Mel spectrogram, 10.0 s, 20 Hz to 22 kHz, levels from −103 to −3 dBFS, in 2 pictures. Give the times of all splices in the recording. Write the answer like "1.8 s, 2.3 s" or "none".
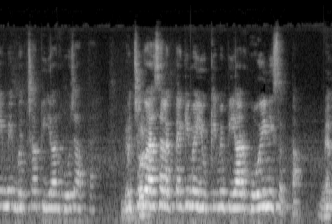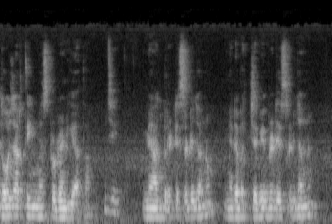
none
